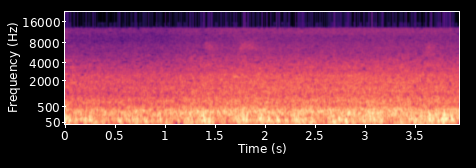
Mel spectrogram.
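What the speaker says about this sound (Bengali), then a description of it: "মাঝে মাঝে বাতাস বইছে" Steady wind buffets the microphone outdoors at a large open Eid prayer ground, a continuous low rumble with gusty fluctuations throughout and no voices.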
